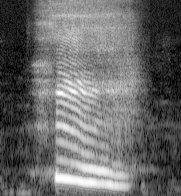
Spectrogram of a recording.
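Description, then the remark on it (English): A single yawn from a sleepy person: a soft breathy intake, then a loud voiced 'aaah' that slides downward in pitch for under a second before trailing off into quiet. “That was an actual yawn because I'm sleepy, but that's also how I felt about this episode.”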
